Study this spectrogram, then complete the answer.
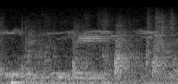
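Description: Golla pigeons coo continuously at close range, a dense, steady murmur of overlapping calls with faint chirps.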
